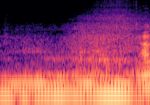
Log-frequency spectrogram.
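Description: A car passing close by. Its engine and tyre noise swell to a peak about a second and a half in, over a steady low hum.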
